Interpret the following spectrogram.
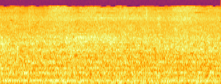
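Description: A steady low hum with an even hiss over it, unchanging, like a running kitchen appliance or fan.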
